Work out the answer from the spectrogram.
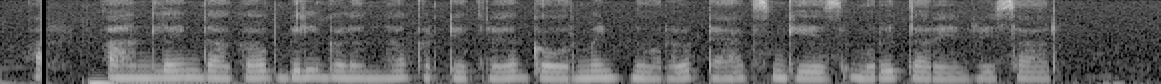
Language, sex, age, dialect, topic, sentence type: Kannada, female, 18-24, Dharwad Kannada, banking, question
